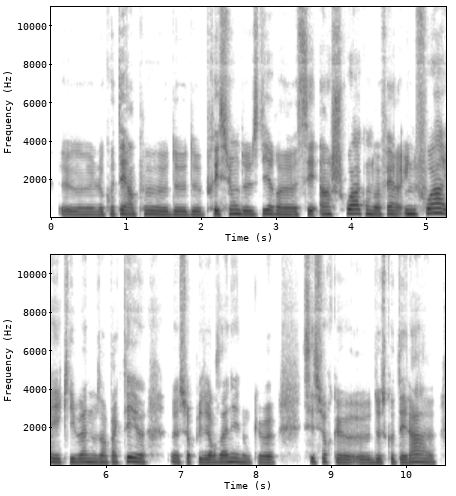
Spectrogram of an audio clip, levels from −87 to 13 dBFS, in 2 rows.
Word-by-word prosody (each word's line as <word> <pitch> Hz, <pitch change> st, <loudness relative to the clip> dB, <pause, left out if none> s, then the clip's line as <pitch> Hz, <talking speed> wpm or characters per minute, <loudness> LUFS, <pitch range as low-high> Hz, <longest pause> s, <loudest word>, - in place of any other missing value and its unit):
heu, 165 Hz, 0 st, -4 dB
le 170 Hz, 0 st, -4 dB
côté 180 Hz, +2 st, 0 dB
un 175 Hz, -2 st, -1 dB
peu 180 Hz, -2 st, -1 dB
de 165 Hz, 0 st, -1 dB
de 165 Hz, 0 st, -2 dB
pression 190 Hz, +5 st, +1 dB
de 180 Hz, -3 st, +2 dB
se 170 Hz, -, -5 dB
dire: 190 Hz, 0 st, +1 dB
«Heu, 170 Hz, -1 st, 0 dB
c'est 175 Hz, +1 st, 0 dB
1 190 Hz, 0 st, +1 dB
choix 220 Hz, +4 st, +3 dB
qu'on 210 Hz, -2 st, -2 dB
doit 175 Hz, -1 st, +1 dB
faire 185 Hz, 0 st, 0 dB
1 200 Hz, 0 st, +5 dB
fois 235 Hz, +4 st, +4 dB
et 180 Hz, -1 st, +1 dB
qui 185 Hz, +1 st, -2 dB
va 185 Hz, +1 st, 0 dB
nous 180 Hz, -1 st, -1 dB
impacter, 180 Hz, +4 st, +2 dB
heu, 180 Hz, 0 st, -5 dB
sur 180 Hz, 0 st, -2 dB
plusieurs 180 Hz, 0 st, 0 dB
années». 190 Hz, +2 st, +2 dB
Donc 175 Hz, -1 st, -6 dB
heu, 165 Hz, -2 st, 0 dB, 0.3 s
c'est 195 Hz, -, -2 dB
sûr 190 Hz, +1 st, -4 dB
que, 185 Hz, -, -2 dB
heu 170 Hz, -2 st, 0 dB, 0.2 s
heu, -, -, -3 dB
de 170 Hz, +1 st, 0 dB
ce 165 Hz, -, -6 dB
côté-là 180 Hz, +3 st, 0 dB
heu, -, -, -6 dB
180 Hz, 230 wpm, -19 LUFS, 170-190 Hz, 0.3 s, 1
